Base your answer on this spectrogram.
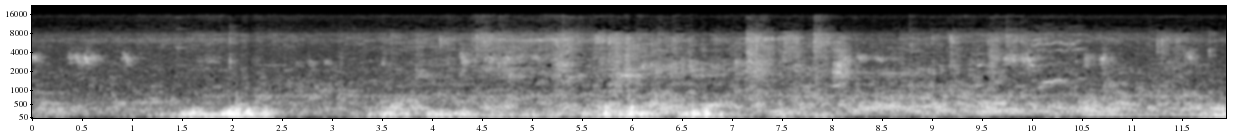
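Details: Two hot-tempered little native puppies fight over a scrap of rag, giving low rumbling growls in bursts near two, four and six seconds, with fainter scuffling noise and a steady background hiss.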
